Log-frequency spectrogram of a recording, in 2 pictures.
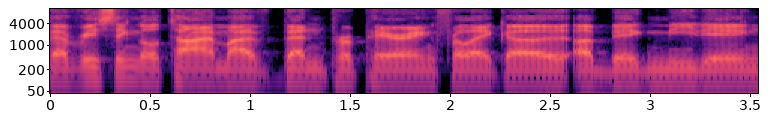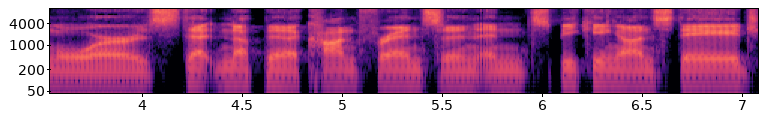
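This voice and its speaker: A man with a fairly low pitch and an American accent. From US Northeast. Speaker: podcast host. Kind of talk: casual interview chat. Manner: fast.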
